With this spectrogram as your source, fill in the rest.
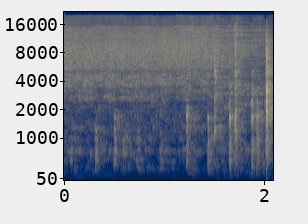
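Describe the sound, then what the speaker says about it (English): Chicken with chili, garlic and chili flakes stir-fries in a pan: a soft, steady sizzle broken by quick scraping and tapping clicks that grow a little busier toward the end. "chicken's had about a minute stir frying. Chili, garlic, and chili flakes going in there."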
